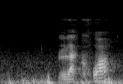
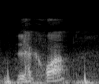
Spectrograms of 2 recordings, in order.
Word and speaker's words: LaCroix: look Freud qua qua look how are you supposed to pronounce and I think the company themselves call it Lacroix but I mean shouldn't we pronounce it more French than that Lacroix Lacroix I'm not even sure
